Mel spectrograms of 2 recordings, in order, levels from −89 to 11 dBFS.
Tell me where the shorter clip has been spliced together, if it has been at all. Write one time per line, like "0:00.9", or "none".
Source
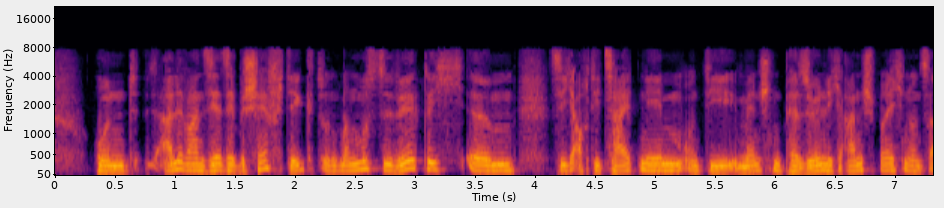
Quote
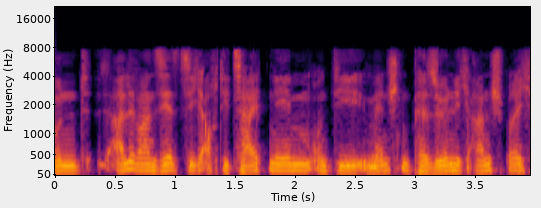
0:01.0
